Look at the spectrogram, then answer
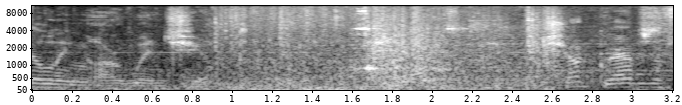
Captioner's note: trees hitting the plane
